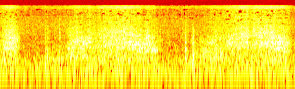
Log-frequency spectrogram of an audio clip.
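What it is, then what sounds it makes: Cardboard tablet box tapped with fingernails. Long fingernails tap and brush over a closed, hollow, medium-sized white cardboard tablet box. Soft, swelling scratchy rustles in the mids are broken by three sharp, dry clicks. The sound is quiet and close, with almost no ring after each tap.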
